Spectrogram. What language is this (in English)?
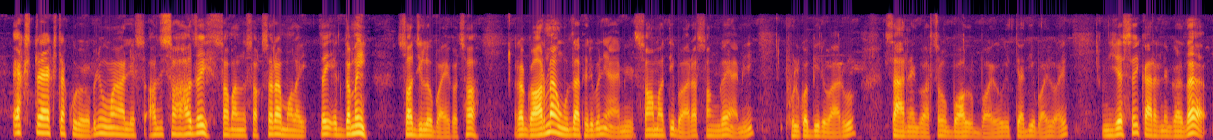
Nepali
